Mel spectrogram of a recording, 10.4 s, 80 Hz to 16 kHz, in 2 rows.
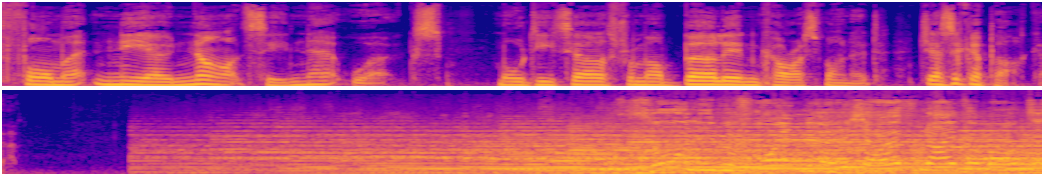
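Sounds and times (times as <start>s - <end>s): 
speech: 0.1s - 5.4s, 9.8s - 10.3s
church bells pealing on a Sunday morning in Cottbus: 5.9s - 10.3s.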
